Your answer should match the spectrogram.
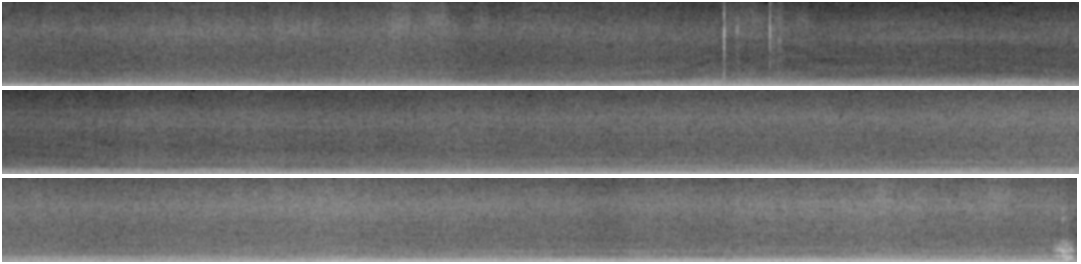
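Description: Single-engine light aircraft's piston engine and propeller droning steadily, heard from inside the cabin in flight.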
